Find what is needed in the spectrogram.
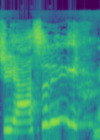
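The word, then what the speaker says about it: GeoCities: Wait, is it supposed to be pronounced Geocity? – We pronounced it Geocity because it rhymed with atrocity.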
